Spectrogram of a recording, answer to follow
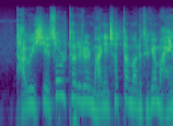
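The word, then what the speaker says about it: psaltery: 그러니까 구약에 종종 등장하는 악기가 솔터리라는 악기가 있어요. 여기도 역시 이제 영어에서는 P를 빼고 발음해요. 솔터리.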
